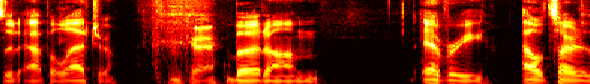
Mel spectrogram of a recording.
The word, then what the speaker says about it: Appalachia: the natives there have always and still do pronounce it Appalachia okay but um every outsider that comes in mmm pronounces it Appalachia because they're idiots and it's the quickest way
